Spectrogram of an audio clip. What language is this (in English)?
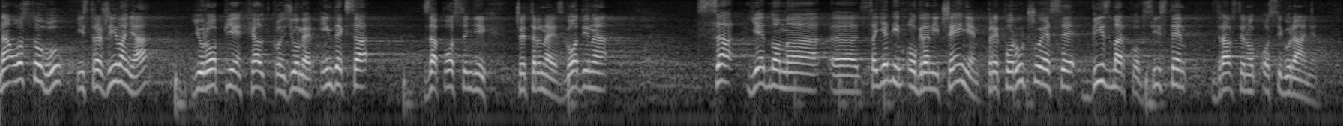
Serbian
